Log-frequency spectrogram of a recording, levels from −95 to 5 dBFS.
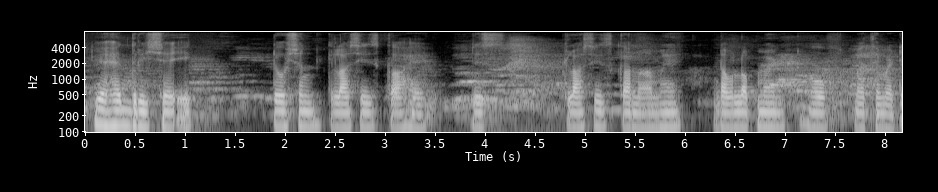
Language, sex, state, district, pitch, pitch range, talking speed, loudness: Hindi, male, Bihar, Vaishali, 115 Hz, 115-125 Hz, 115 wpm, -21 LUFS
